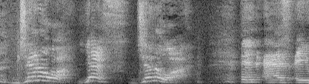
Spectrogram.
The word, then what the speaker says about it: Genoa: venice was at war with i'm going to pronounce it here genova genoa yes genoa and as a welcome home party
